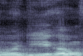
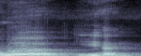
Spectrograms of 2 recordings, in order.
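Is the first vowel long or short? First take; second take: short; long. First: The first vowel is kept short. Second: The first vowel is drawn out long. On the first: The speaker calls it right. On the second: The speaker calls it wrong.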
